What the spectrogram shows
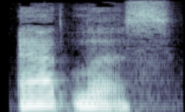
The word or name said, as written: atlas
